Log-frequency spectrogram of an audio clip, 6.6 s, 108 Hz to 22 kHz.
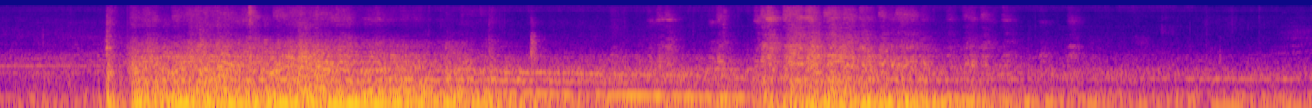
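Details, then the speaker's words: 1967 Chevy C10 that broke down at a dragstrip after running fine to the track: engine catches and idles, then runs lumpy, surging and sagging, dying within about 10 seconds when the gas is touched; rough running, cause not yet known. "It's really unhappy. Well, it ran good for a minute. Well, Yeah. actually about 10 seconds. Yeah, that's the weird thing. You fire it up and it idles just fine until the moment you touch the gas pedal, and then it just says no."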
